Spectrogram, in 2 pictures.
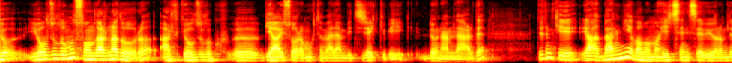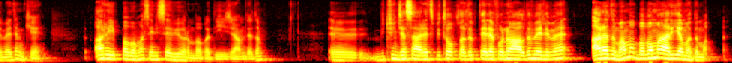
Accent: Muş, Muş Province, Turkey; Evet, Muş'ta doğdum, büyüdüm ve çocukluğumdan beri hep çalıştım ben.

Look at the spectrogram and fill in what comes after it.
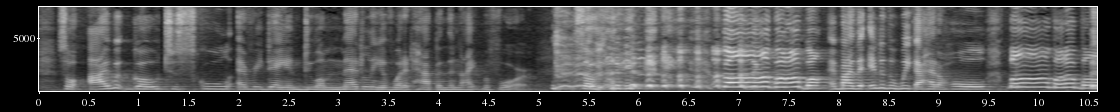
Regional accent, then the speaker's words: Brooklyn, New York, United States; I grew up in Brooklyn. I'm from Flatbush. I started out in Crown Heights and then I was in Flatbush.

